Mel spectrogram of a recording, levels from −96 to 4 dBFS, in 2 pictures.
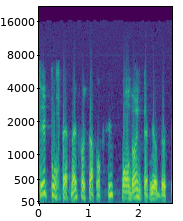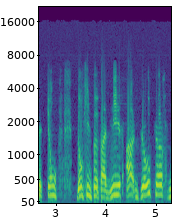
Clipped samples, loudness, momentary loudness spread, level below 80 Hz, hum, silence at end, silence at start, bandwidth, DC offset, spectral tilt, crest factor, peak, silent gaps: under 0.1%; -13 LUFS; 5 LU; -44 dBFS; none; 0 s; 0 s; 7.2 kHz; under 0.1%; -8 dB/octave; 12 dB; 0 dBFS; none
